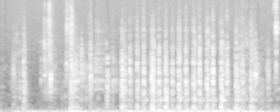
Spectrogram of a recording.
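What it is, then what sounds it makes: Plastic blister toy package. A boxed doll toy package, with a hollow, empty-looking clear plastic blister dome holding a small doll on a printed cardboard backing, is held in one hand and tapped on the plastic dome with long fingernails. The result is a rapid, steady flurry of short, dull, clicky taps with a hollow, low thump and almost no ring after each strike.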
